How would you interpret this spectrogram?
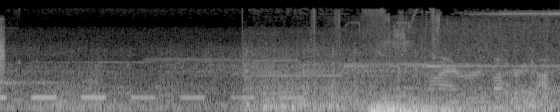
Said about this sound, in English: Kind of scary to have this helicopter hovering around.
